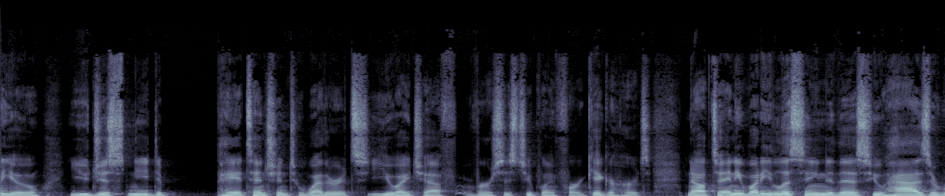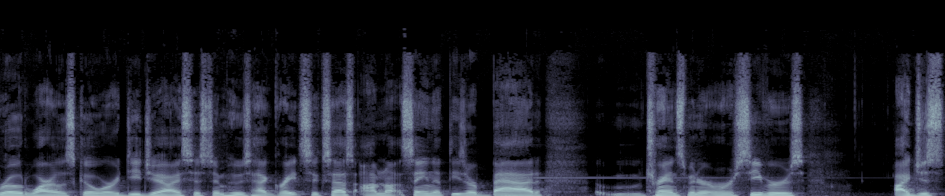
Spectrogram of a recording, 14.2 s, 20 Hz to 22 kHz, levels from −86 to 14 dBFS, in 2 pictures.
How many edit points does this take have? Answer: zero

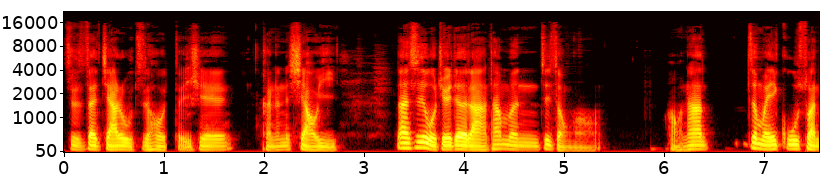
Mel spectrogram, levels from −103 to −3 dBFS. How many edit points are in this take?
two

